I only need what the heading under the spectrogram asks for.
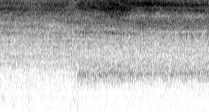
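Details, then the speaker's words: Heliox blender's second flow meter driving a nebulizer with saline for practice: steady high-pitched hiss of the nebulizer running on gas flow. "nebulizer is working we're just using some saline for this all-purpose practice"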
